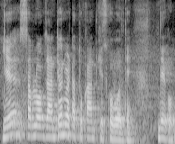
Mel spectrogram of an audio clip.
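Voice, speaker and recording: A man's voice: on the high side, lively intonation, moderate pace, darkish tone. A man teaching a lesson to children, asking questions and answering them himself in a patient, repetitive way. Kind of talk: slow classroom explanation to children. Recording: dull lo-fi recording.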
